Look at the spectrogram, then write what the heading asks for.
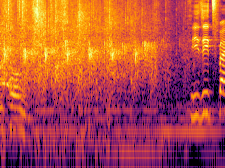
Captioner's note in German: Applaus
